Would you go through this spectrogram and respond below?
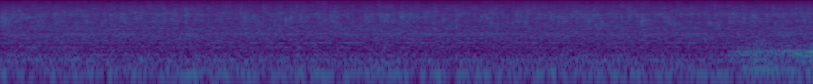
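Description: Tap water runs steadily into a sink as a small round paintbrush is rinsed of black paint, a continuous close hiss with no talking.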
